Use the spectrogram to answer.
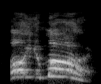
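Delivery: high, loud starter's call; old school race starter. Pretend. Teasing the old friend, a high loud race starter's call. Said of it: "I'm talking old school".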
